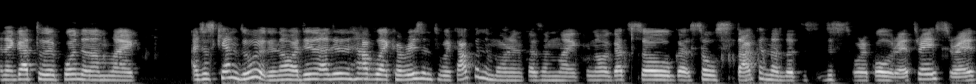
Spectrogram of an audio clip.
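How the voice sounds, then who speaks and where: In a Russian accent, the speaker goes at a very fast pace with ordinary pitch variation. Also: woman, fairly high pitch for a woman. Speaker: entrepreneur. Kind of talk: interview testimony. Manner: halting, many fillers.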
